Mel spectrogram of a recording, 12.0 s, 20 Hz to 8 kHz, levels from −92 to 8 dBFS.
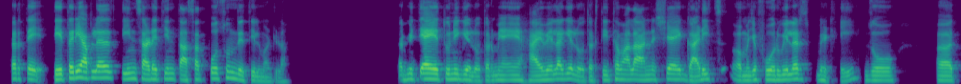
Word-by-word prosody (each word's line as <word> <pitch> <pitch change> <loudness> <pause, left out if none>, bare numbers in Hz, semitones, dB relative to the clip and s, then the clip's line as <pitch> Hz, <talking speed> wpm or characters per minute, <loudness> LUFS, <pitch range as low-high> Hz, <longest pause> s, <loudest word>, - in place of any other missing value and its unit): तर 150 - +1
"ते 140 - +4 0.2
ते 135 +1 +6
तरी 170 +3 +7
आपल्याला 180 +1 +5
3-3.5 150 -1 0
तासात 140 -1 0
पोहचून 160 +1 -2
देतील," 120 -4 -3
म्हटलं. 90 -3 -13 1.4
तर 125 - -6
मी 145 - -2
त्या 150 - +9
हेतूने 145 0 +5
गेलो, 130 -6 -1
तर 115 - -4
मी 125 - -2 0.3
हायवेला 125 +5 +1
गेलो, 140 -8 -2
तर 110 - -6
तिथं 125 +3 -4
मला 135 -1 +2
अनायसे 130 +3 -1
एक 135 -1 -2
गाडीच 135 - -1
अ, 120 -5 -6
म्हणजे 115 +3 -2
फोर 130 -1 +2
व्हीलरच 145 +2 0
भेटली, 120 -2 -8 0.2
जो 120 0 -2 0.7
अ, 115 -1 0
135 Hz, 160 wpm, -23 LUFS, 120-150 Hz, 1.4 s, त्या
